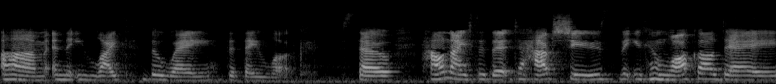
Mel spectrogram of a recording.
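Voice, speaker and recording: A woman's fairly high voice with a Southern US accent, big swings in loudness and fairly even intonation. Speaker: shoe store owner selling live. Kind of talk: live sales stream. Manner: chatty, conversational.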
